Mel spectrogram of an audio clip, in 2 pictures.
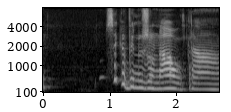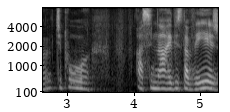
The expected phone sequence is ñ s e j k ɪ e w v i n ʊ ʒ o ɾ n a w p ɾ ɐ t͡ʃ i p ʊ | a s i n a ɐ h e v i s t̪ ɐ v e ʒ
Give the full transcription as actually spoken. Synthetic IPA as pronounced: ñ s e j k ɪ e w v i n ʊ ʒ o ɾ n a w p ɾ ɐ t͡ʃ i p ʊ | a s i n a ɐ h e v i s t̪ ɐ v e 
